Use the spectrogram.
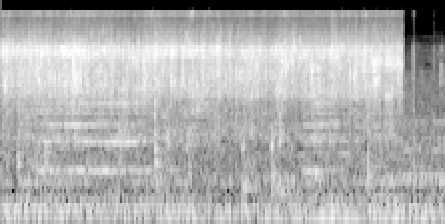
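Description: Fish frying crisp in oil in a pan gives a steady, close sizzling hiss that runs unbroken, then drops suddenly quieter near the end, with no voices.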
